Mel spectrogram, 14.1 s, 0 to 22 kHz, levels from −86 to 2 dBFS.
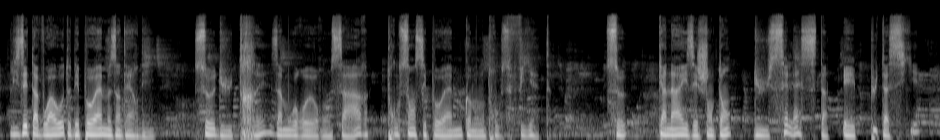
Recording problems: background chatter; faint; throughout; 2 voices, 20 dB below the speech

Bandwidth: 14.5 kHz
